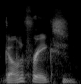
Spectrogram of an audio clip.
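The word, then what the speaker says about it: Freecss: Gon Freeze from Hunter x Hunter or Eren Yeager from Attack on Titan. – It's Gon Freaks.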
